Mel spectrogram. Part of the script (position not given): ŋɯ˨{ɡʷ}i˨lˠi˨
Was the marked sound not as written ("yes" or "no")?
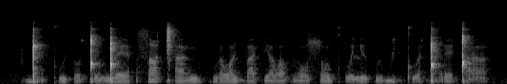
yes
